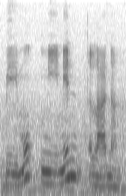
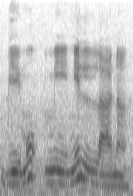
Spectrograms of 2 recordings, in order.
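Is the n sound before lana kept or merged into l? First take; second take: kept; merged. First: A clear n sound is heard before lana. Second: The n merges into a doubled l sound. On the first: "Ini bunyi asal dia" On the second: "Jadi bacaannya"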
